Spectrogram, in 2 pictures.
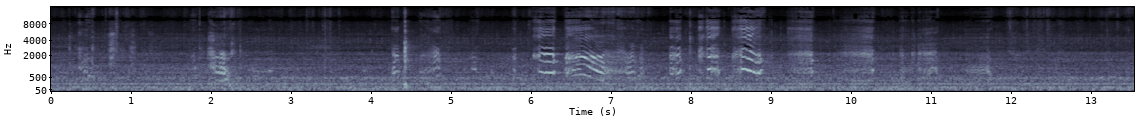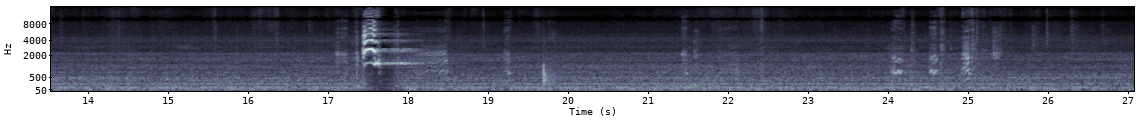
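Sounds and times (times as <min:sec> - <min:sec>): steady low hum: 0:00.0 - 0:27.0
puppy whining and yipping: 0:00.2 - 0:02.9, 0:04.2 - 0:12.0, 0:17.1 - 0:19.4, 0:21.4 - 0:22.5, 0:24.0 - 0:25.6
puppy high squeal: 0:04.2 - 0:11.8, 0:17.1 - 0:18.6, 0:24.0 - 0:25.5.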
